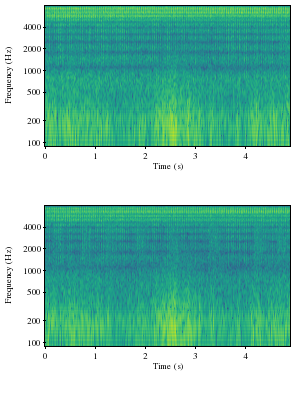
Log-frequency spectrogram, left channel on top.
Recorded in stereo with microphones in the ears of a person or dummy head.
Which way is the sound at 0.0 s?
25° left (ahead or behind).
